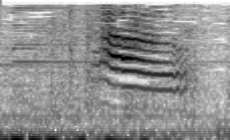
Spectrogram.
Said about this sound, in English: Cat doesn't sound too happy. He's sitting at the screen door, wants in.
